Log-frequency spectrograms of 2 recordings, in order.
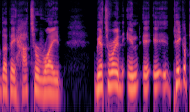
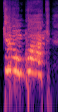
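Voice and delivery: high-pitched retold shout; hammed-up outraged cry; mock yell; 3 dB louder, slower than usual. Teller acts yelling at the woman.

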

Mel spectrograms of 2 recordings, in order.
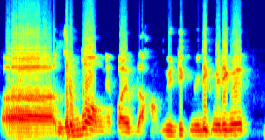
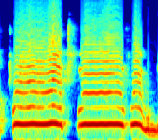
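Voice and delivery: train whistle imitation; 4 dB louder, much slower than usual.

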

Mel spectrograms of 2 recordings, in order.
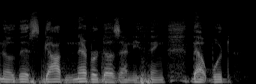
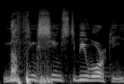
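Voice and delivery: usual speaking voice

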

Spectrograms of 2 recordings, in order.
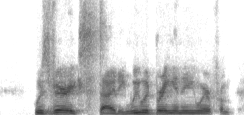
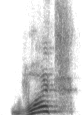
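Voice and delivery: high, rising incredulous yelp; stunned disbelief; 11 semitones higher than usual. Retold or imitated. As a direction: act out total disbelief on one word. Stunned reply to God's command.

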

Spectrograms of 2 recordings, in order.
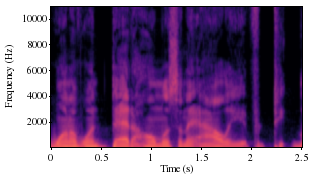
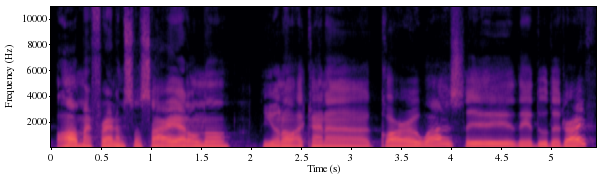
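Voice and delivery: imitated Mexican neighbor, apologetic and unsure; hesitant Mexican-accented old man; 2 semitones higher than usual. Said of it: "like, an old Mexican man".

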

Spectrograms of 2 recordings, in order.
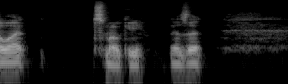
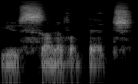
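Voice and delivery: bitter hushed whisper; whispered curse; 7 dB quieter than usual. Acted. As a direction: spit it out under your breath. Betrayed husband swears under breath.

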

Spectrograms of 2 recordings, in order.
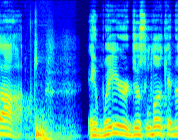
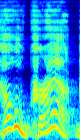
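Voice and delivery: pitched-up startled groan; dismayed oh crap; 7 semitones higher than usual. Retold or imitated. Telling a friend about a UFO, startled groan. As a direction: caught off guard, reliving the moment. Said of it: "And I'm like".

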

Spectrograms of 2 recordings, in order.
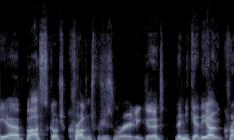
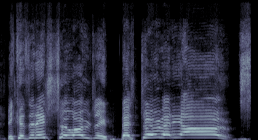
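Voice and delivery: furious rant; 9 semitones higher than usual. Real, not acted. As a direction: rant in mock fury. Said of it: "I'm infuriated now".

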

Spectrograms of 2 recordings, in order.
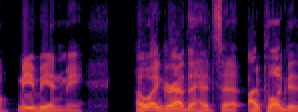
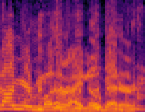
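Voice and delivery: higher and louder mother's voice; mom's retort; 8 semitones higher, 7 dB louder than usual. Retold or imitated. Mom scolding her grown son, higher and louder. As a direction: snap back like a knowing mom. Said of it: "She said".

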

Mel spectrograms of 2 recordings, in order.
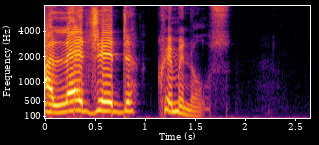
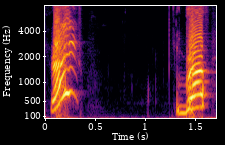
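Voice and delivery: ordinary talk

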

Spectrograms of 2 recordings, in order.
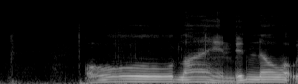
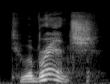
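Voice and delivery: ordinary delivery

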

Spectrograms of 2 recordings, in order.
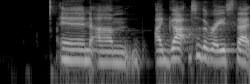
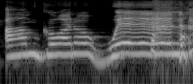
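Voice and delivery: smug triumph; 8 semitones higher, much slower than usual. Retold or imitated. Triumphant thought passing rival.

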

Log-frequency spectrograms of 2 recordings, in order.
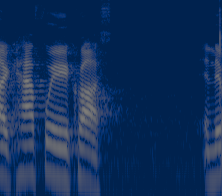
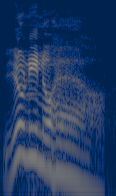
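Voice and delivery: a mocking, louder voice turning away someone drowning; dismissive brush-off; 9 dB louder than usual. Preacher mimicking unhelpful Christians to congregation, mocking dismissive voice. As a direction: sneer it off like helping is beneath you. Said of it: "but we're like".

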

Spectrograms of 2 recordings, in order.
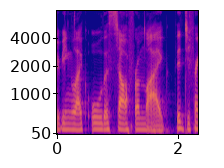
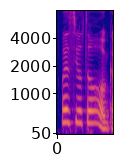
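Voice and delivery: imitating the postman in a high German accent; 11 semitones higher, slower than usual. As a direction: ask it like a German postman, pitched way up. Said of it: "he has a German accent".

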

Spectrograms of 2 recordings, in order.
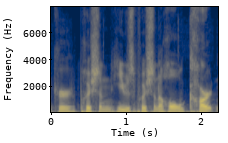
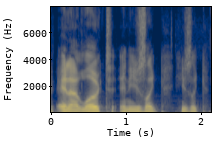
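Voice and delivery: usual speaking voice

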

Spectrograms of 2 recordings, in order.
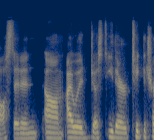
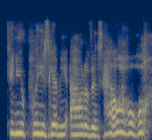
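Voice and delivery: a lightly voiced, higher child begging; inner child pleading; 6 semitones higher than usual. Her inner child begging to get out, lightly pleading. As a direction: playfully voice a trapped inner child. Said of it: "my inner child was like".

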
